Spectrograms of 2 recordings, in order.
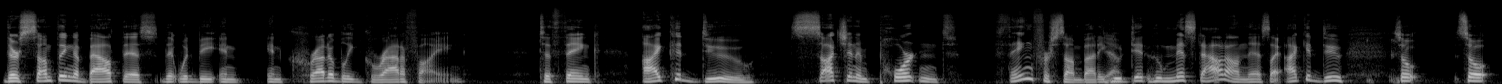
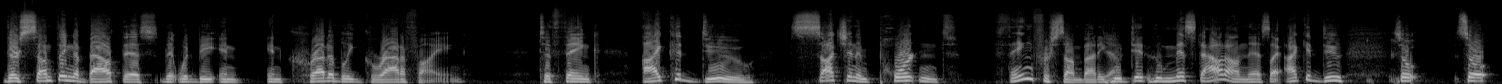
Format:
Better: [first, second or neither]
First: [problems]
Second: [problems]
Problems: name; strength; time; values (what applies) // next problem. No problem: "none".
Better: first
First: none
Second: distortion; slight; 5% of the sound clipped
